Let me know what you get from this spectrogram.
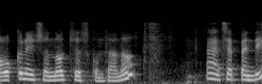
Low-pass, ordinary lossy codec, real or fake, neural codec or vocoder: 7.2 kHz; none; fake; codec, 16 kHz, 0.9 kbps, LongCat-Audio-Codec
